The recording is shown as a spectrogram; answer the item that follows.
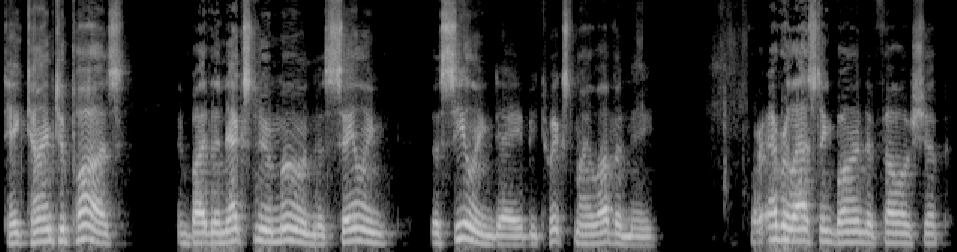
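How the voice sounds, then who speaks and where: Man playing a formal, measured Shakespearean duke. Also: mid-range voice, a little mellow, natural voice. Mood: grave, advising. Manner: formal, deliberate. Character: authoritative, measured duke counseling a young maid. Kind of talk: Shakespearean verse table read. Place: remote video call reading. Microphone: video call.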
